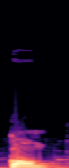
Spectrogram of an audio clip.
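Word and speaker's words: comb: झाड़ू, broom, broom, कंगी, कॉम, इसमें B silent होता है, कॉम, सोफा, खाउच, खाउच,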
